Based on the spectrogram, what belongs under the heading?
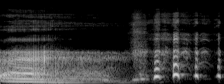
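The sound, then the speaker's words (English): A person imitates the sad groan their 5-year-old dog Bueller makes when petted while lying down: one long, low, drawn-out moan that sags slightly in pitch, followed by four short, choppy bursts of laughter. “My dog has started doing this thing. Like when he's laying down and I pet him, he goes.”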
